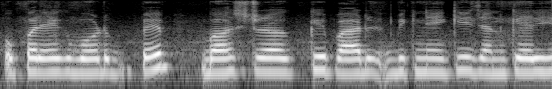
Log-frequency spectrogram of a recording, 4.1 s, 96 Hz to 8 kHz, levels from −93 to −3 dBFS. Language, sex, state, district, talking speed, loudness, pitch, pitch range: Hindi, female, Uttar Pradesh, Lalitpur, 160 wpm, -15 LUFS, 225 Hz, 220-235 Hz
